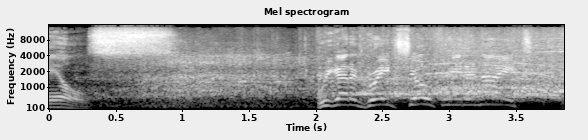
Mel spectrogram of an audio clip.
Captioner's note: cheers and applause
